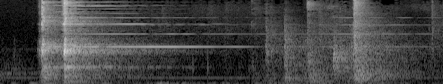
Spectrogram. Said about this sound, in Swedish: Så nu tänker jag ringa på här.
